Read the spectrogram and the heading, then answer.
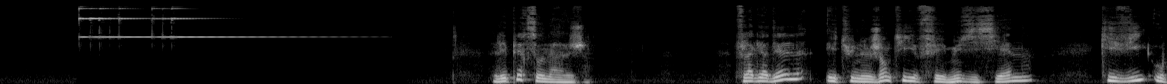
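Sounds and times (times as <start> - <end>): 
bright high bell chime signalling a page turn: 0.8 - 4.0
speech: 4.9 - 6.0, 7.4 - 10.4, 11.0 - 11.6.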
